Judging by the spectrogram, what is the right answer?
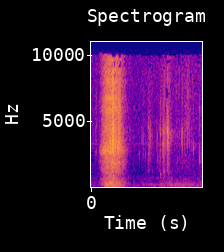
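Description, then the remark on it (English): A single sharp, breathy sniffle bursts out loud, followed by a second of faint, scattered nasal rustling and soft noises with no talking. “Watch the bar raise when I sniffle.”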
